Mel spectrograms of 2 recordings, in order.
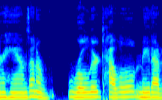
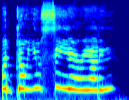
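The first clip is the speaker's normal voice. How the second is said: a frightened mother gasping out; much higher anxious gasp; gasping plea; 6 dB louder than usual. A narrator's reading. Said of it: "gasped Homley".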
